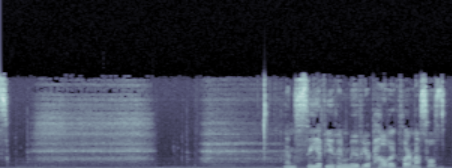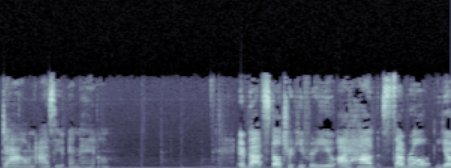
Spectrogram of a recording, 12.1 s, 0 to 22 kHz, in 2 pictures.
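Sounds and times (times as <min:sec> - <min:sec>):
deep breaths through nose: 0:00.3 - 0:03.8.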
